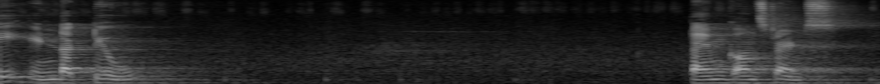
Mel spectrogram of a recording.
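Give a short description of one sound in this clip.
A young man speaks aloud, lecturing.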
